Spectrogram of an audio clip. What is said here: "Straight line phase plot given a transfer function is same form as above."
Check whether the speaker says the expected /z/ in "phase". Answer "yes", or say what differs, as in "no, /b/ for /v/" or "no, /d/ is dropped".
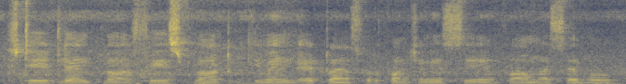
no, /s/ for /z/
